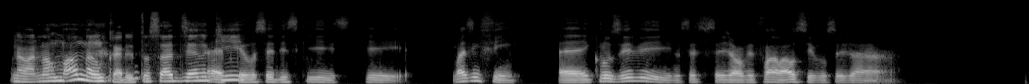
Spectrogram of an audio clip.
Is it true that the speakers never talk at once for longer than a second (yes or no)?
yes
